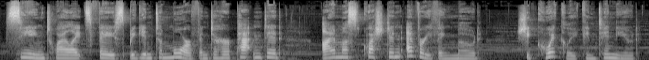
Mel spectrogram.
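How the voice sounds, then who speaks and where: A woman reading scripted story narration in an expressive, wry storytelling manner. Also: mid-range voice, measured pace, faint music behind. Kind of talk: scripted fan fiction narration.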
